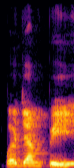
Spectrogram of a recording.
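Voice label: "berjampi", Malay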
